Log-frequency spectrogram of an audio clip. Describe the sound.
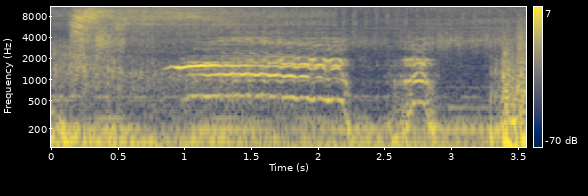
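A horse neighs, the last horse of a Comanche tribe on the Plains: a long, wavering harmonic whinny that slides down in pitch, then a shorter second call, steady and fairly loud throughout.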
